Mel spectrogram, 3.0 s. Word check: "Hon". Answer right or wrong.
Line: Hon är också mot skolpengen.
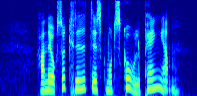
wrong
